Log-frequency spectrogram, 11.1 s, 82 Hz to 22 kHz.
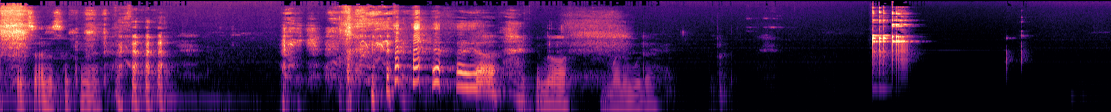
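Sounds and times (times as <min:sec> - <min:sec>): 
speech: 0:00.2 - 0:01.9, 0:04.6 - 0:06.7
laughter: 0:00.8 - 0:02.0, 0:02.8 - 0:05.3
glasses clinking in a toast: 0:08.7 - 0:09.4, 0:10.0 - 0:10.4.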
